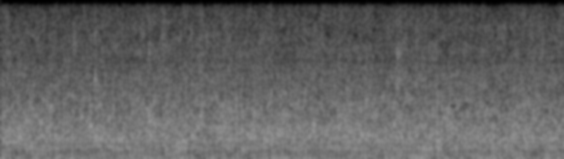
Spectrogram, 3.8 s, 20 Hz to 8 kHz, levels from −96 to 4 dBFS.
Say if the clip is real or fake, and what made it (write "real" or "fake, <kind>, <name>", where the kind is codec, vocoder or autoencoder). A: fake, vocoder, HiFi-GAN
